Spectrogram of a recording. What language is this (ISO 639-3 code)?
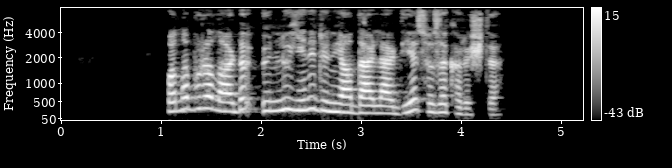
tur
